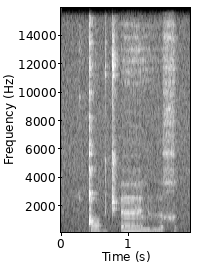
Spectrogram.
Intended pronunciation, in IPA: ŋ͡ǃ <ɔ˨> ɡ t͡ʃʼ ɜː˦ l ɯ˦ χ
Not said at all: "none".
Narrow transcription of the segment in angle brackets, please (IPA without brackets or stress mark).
ɔ˨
